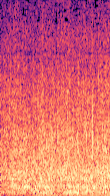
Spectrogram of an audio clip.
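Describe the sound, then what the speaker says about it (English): A super fast creek near a campsite, rushing continuously with dense, loud broadband splashing and no pauses. "It's a super fast moving creek."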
